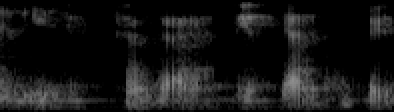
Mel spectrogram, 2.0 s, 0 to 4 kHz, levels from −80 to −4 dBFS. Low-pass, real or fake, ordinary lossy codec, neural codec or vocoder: 3.6 kHz; fake; AAC, 32 kbps; autoencoder, 22.05 kHz, a latent of 192 numbers a frame, VITS, trained on one speaker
